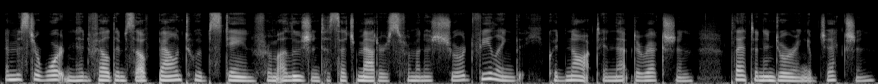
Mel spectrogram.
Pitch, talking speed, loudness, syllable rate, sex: 185 Hz, 200 wpm, -20 LUFS, 5.3 syllables/s, female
